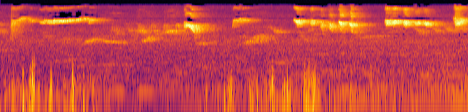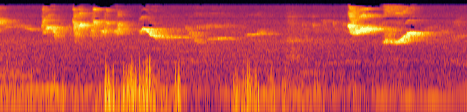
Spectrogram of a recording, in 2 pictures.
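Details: Orange-headed thrush song in full open style with a rough filler, a lure for young or reluctant thrushes; varied whistled and slurred phrases throughout, with frequent low knocking and fluttering sounds underneath.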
